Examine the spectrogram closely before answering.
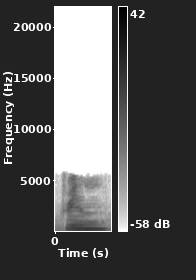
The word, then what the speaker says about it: jun: 자, 원래는 이렇게 써야 하지만 J랑 결합했기 때문에 땡땡을 탈락해서 JUN이라고만 적으시면 돼요. 쥔이라고 발음하시면 되겠죠. 쥔.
